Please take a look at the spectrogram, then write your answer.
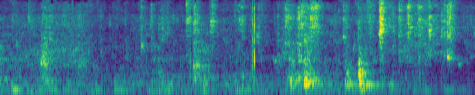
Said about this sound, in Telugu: ఈమె గిన్నెలు కడుగుతూ ఉంది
